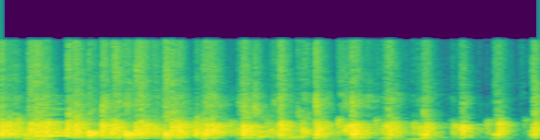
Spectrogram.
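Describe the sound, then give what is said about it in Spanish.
Audience applause at a live comedy show with a crowd: dense, steady clapping from many hands fills the whole stretch, swelling and dipping slightly, with no talk over it. “Un aplauso para Toño.”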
